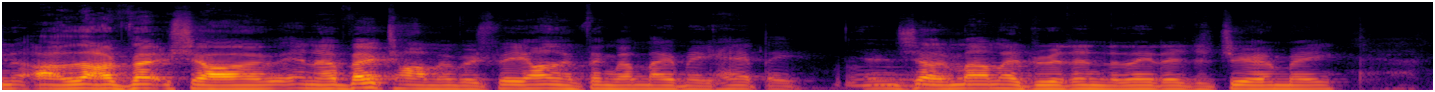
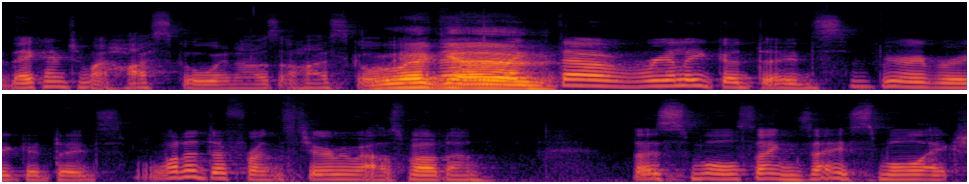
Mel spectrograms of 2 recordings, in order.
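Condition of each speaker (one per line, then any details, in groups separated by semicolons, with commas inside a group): Cerebral palsy; cerebral palsy, from birth; speech noticeably affected
No condition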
